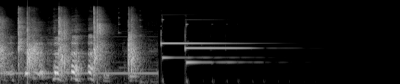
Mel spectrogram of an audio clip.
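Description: Laughter cut off abruptly, then a two-note electronic chime sound effect, the second note lower, ringing out briefly, followed by dead silence: an edit marking a transition to a title card.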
